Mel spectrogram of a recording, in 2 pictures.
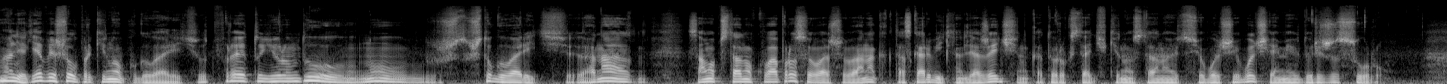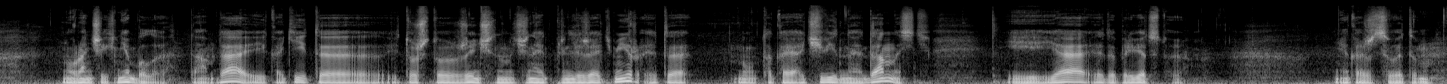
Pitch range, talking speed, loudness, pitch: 80-110 Hz, 140 wpm, -18 LUFS, 90 Hz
